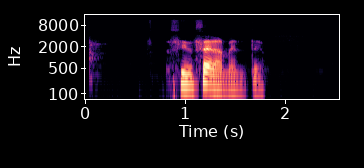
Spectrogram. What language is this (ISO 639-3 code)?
glg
